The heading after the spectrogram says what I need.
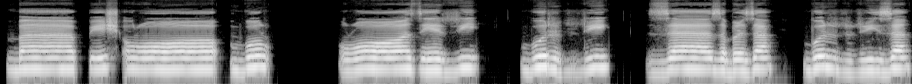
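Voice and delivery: slow, drawn-out letter-by-letter recitation; slow tajweed drill. Shown as a demonstration. Teacher drilling students letter by letter, slow recitation. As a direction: spell and join each syllable like a Quran teacher.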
